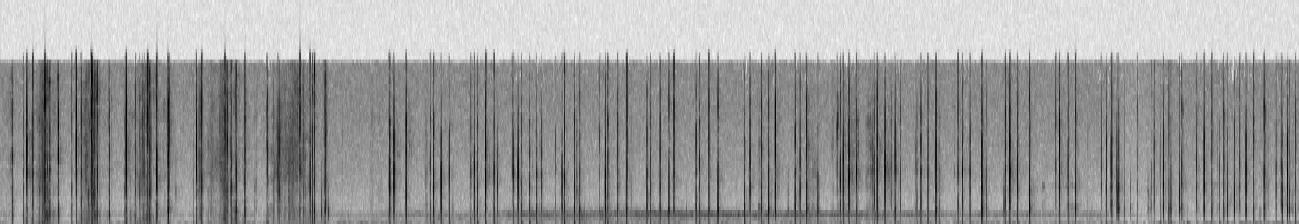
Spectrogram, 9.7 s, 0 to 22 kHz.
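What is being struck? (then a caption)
Beeswax-coated cotton wrap around a small object. Long nails tap and scratch the waxed cotton of an orange-print beeswax wrap folded around a small object, held in both hands. Rapid, dry clicks and crinkly scratching run steadily throughout, with a faint hum near 1 kHz in the middle stretch.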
